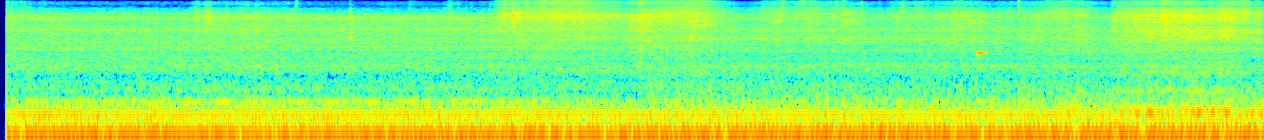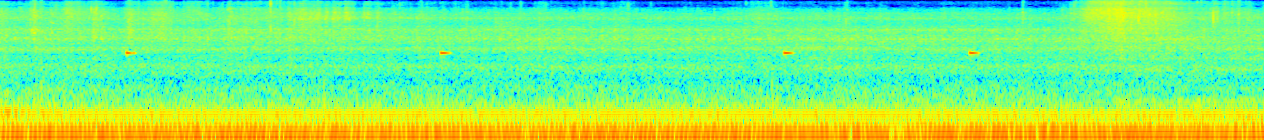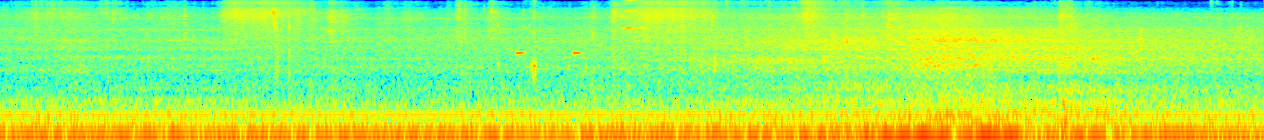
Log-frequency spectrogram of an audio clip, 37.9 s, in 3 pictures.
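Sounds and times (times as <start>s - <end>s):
car engine idling: 0.1s - 37.9s
hiss: 5.0s - 7.2s, 23.4s - 24.5s.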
